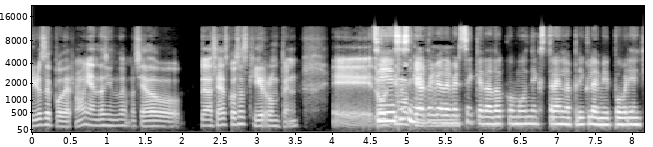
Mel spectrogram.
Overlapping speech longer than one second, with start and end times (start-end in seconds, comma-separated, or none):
4.5-5.8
